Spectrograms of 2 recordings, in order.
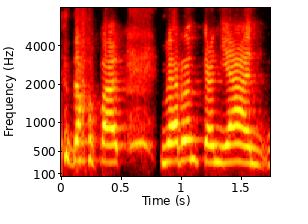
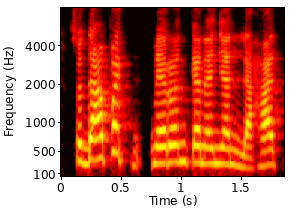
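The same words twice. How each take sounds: First: Laugh, then repeat it a bit louder. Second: Said in the usual way. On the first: Real, not acted. Coach telling trainees to be on every platform, laughing. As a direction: laugh it off as you drive it home.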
